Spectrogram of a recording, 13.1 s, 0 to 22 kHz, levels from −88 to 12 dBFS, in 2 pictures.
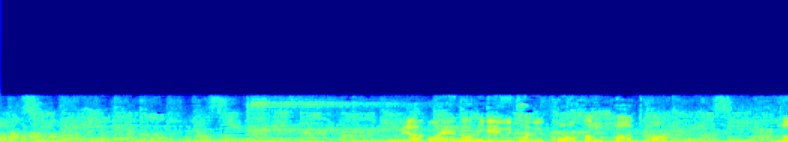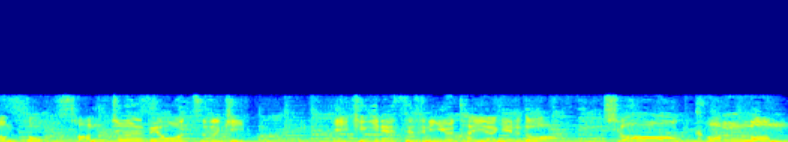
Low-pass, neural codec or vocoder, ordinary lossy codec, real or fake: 7.2 kHz; none; none; real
